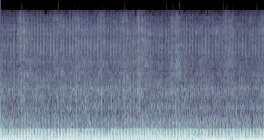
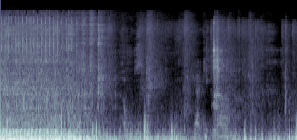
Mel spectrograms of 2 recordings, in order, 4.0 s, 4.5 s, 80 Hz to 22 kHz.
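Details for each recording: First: 2013 SSR 110cc full-manual single-cylinder pit bike, freshly valve-adjusted: it holds a fast, even idle without dropping back. The idle hangs high because the wrong throttle cable is fitted and sticks, and the exhaust smokes rich. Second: 2013 SSR 110cc full-manual single-cylinder pit bike after a valve adjustment (one adjuster had no locknut and 30+ thou clearance): a crisp idle that dips then returns strong and even, with no valve tapping now. The idle runs rich and smoky.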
